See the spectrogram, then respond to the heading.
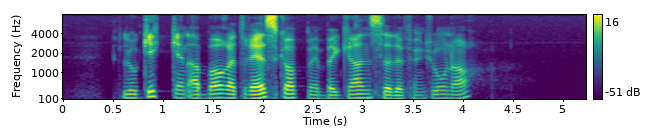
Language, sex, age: Norwegian, male, 29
